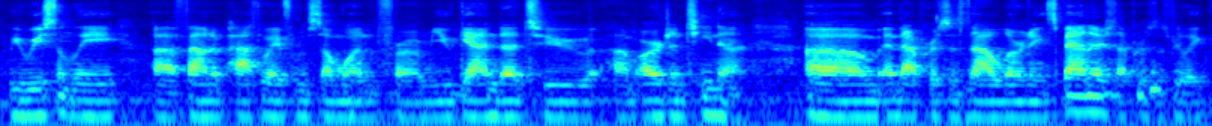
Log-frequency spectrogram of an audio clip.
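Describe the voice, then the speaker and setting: A man speaking for a nonprofit in a TV studio interview, earnest and measured, with filler pauses. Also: sits low, reverberant, a little hiss or hum. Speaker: nonprofit spokesperson.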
